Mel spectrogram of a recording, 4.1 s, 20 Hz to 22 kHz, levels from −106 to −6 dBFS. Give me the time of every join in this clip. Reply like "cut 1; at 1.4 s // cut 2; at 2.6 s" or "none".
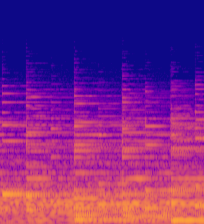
none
